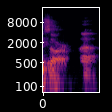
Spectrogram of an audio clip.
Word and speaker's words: czar: in those arts yeah it looks like it's Caesar but it's a czar so yeah yeah so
